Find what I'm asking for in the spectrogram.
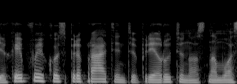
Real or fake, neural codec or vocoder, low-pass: real; none; 7.2 kHz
